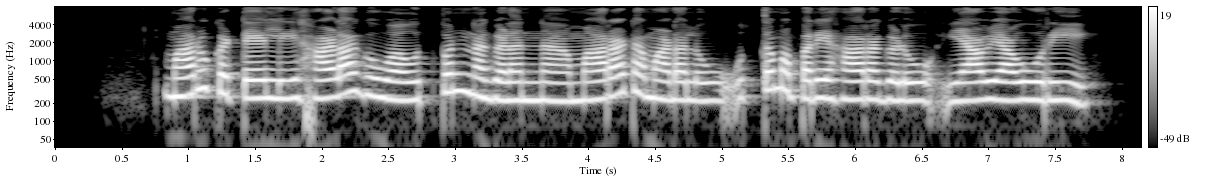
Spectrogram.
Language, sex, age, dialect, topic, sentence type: Kannada, female, 36-40, Central, agriculture, statement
